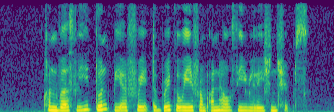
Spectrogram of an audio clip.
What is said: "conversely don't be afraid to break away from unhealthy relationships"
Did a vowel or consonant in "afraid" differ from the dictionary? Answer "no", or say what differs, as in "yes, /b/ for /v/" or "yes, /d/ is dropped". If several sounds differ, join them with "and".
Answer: no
